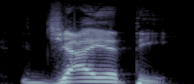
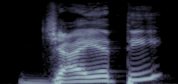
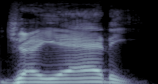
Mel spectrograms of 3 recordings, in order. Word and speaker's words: Jayati: Yo, just say her name the way it's supposed to be said. Jayati. Jayati. Not Jayatti.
